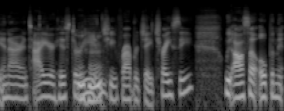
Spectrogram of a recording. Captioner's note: mmhmms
